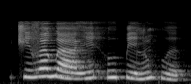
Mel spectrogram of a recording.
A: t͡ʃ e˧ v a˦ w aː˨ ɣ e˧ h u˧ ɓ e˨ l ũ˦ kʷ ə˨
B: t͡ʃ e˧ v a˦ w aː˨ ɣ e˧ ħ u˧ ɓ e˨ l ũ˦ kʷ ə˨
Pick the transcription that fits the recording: A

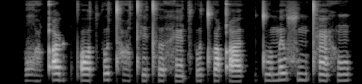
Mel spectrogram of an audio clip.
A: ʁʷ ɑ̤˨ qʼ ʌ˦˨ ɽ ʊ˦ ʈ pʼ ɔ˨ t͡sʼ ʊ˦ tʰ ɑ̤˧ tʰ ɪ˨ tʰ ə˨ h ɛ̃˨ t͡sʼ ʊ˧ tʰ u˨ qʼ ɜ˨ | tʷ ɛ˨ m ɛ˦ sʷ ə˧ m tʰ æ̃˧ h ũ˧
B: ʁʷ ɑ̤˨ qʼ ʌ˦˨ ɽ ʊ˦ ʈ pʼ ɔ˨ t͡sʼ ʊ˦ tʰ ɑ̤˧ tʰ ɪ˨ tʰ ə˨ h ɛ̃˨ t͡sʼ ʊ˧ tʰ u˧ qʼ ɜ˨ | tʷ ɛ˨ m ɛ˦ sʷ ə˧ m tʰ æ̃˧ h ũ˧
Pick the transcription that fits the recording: A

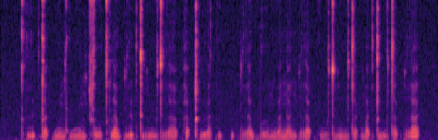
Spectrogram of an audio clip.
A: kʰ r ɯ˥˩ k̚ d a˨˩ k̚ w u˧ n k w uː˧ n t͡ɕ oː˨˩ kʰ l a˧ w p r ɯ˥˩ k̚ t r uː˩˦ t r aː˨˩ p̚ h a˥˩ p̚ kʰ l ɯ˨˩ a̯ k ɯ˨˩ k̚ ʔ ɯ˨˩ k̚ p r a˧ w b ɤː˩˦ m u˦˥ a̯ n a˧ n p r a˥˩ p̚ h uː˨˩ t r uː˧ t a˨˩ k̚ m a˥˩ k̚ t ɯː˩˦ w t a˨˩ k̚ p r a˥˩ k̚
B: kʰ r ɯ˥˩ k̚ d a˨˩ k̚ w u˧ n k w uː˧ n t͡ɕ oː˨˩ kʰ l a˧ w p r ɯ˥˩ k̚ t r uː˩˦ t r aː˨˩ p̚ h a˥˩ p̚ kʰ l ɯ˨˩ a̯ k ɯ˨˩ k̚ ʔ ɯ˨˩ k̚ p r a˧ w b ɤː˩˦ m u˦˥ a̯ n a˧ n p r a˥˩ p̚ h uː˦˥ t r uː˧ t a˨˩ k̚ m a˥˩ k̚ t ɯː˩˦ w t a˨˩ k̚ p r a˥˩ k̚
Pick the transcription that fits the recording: A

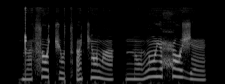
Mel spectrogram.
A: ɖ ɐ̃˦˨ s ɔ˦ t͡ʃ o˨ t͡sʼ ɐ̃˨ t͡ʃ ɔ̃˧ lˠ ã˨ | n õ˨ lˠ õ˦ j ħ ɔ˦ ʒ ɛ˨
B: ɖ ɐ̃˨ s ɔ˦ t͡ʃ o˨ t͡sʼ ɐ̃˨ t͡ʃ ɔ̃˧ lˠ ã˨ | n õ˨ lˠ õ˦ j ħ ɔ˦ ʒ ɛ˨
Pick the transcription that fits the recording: B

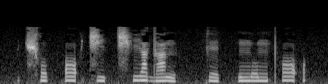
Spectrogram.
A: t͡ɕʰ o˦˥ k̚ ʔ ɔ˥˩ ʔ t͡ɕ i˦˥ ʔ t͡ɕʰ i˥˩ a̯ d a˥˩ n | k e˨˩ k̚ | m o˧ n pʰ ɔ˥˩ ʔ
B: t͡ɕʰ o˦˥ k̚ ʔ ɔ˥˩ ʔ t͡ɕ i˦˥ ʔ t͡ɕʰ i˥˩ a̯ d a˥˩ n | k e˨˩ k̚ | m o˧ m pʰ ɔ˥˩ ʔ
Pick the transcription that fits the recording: B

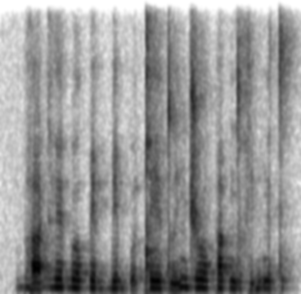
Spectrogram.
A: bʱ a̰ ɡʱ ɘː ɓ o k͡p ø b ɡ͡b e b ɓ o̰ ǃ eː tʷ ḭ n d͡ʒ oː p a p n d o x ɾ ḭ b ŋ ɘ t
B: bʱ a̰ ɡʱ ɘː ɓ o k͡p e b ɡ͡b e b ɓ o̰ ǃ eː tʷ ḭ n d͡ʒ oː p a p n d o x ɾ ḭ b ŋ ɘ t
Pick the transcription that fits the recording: B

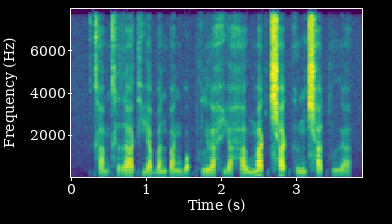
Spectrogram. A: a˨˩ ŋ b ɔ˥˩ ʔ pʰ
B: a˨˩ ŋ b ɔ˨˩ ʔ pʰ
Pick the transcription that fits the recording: A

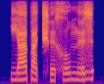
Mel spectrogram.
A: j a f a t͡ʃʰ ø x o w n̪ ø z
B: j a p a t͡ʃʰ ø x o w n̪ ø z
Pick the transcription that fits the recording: B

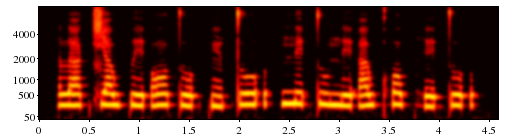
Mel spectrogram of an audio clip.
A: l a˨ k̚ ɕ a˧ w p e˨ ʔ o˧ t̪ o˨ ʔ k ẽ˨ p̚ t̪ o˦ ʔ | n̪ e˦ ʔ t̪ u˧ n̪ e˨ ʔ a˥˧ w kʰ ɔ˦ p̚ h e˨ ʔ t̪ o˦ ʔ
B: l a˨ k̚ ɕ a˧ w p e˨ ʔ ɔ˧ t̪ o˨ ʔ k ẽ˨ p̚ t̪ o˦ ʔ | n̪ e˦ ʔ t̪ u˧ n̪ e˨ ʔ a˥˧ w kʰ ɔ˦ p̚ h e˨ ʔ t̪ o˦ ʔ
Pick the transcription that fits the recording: B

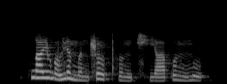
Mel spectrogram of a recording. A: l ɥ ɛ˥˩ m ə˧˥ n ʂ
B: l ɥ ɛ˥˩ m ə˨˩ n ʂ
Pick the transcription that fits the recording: B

